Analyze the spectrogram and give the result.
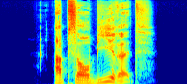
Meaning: second-person plural subjunctive I of absorbieren
- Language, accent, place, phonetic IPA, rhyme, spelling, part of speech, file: German, Germany, Berlin, [apzɔʁˈbiːʁət], -iːʁət, absorbieret, verb, De-absorbieret.ogg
